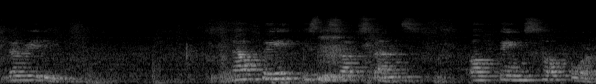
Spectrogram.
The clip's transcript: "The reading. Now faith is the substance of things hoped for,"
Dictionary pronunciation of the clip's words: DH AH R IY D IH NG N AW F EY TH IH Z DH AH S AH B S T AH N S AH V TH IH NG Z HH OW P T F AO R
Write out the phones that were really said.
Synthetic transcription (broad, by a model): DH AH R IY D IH N AW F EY T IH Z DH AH S AH B S T AH N S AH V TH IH NG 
